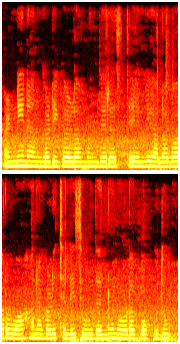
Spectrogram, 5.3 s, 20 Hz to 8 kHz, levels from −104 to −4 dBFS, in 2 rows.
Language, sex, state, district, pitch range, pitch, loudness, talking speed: Kannada, female, Karnataka, Bangalore, 210-220 Hz, 215 Hz, -15 LUFS, 90 wpm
